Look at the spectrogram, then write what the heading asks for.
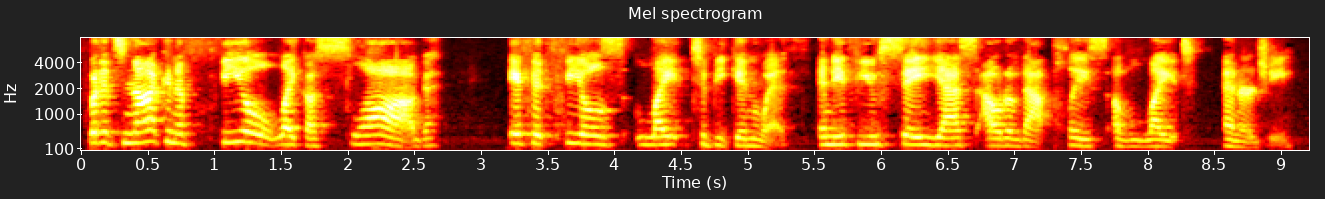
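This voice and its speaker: A woman's voice: mid-range voice, a little slow, bright, forceful tone. Chatty woman giving a motivational talk. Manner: chatty and emphatic, says "okay" a lot. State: slightly hoarse, clearing throat. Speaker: host of a live talk show.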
